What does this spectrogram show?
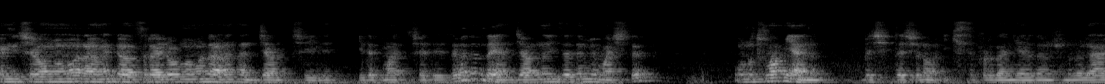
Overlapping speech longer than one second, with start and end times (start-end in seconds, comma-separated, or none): none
